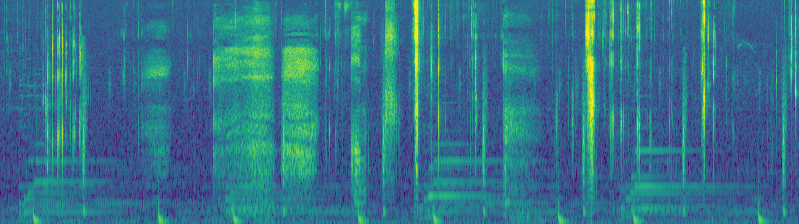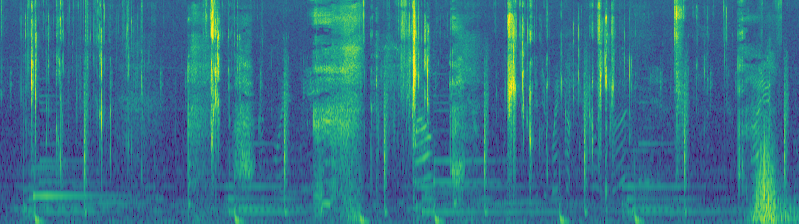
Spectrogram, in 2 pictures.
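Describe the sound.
Faint, wet chewing and biting of food, with many irregular crunches and squishy smacks spread across a long stretch, soft and close with no talk.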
